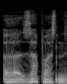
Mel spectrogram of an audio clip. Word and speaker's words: запасный: Запасный, запасной, то и другое до сих пор можно. Старшая норма – это запасный. Запасной – это более, скажем так, новое. Это связано с конкуренцией ударения в прилагательных, которые, в свою очередь, связаны с различием книжного, церковно-славянского и разговорного древнерусского языка.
